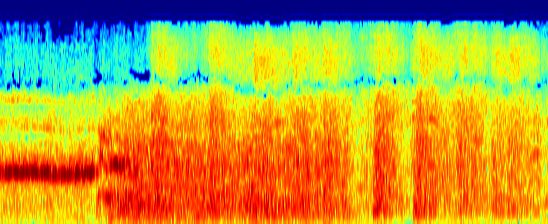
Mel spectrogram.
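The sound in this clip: A police siren in a chase sounds as a short wavering tone at the start, then gives way to a rough rumbling roar broken by several dull thumps.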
